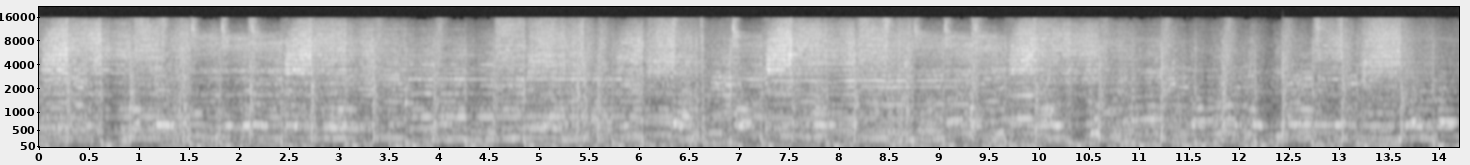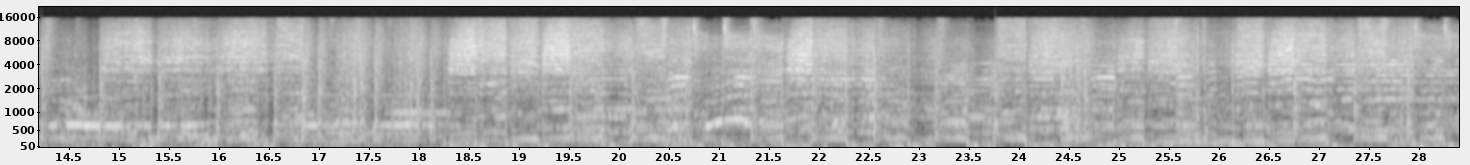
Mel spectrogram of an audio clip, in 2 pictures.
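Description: A live Tejano band playing, with the drum kit loudest: steady kick-drum and snare hits under electric bass and a wavering pitched melody line.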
